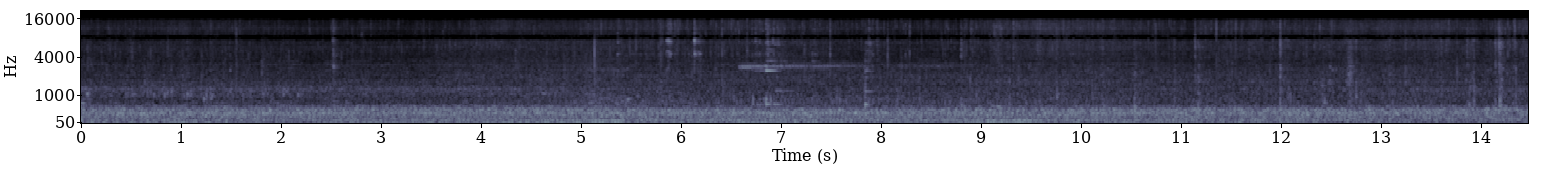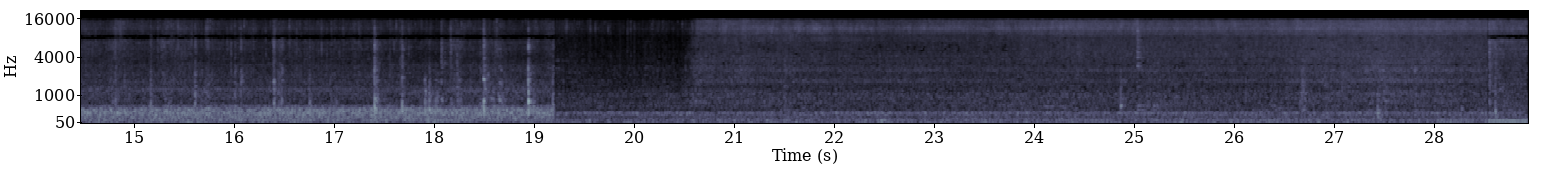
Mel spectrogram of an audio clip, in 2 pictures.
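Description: Beaten egg with onions sizzling in a wok over a gas burner while a metal spatula scrapes and taps against the pan. About two-thirds of the way through, the sound changes abruptly and turns quieter, to a thinner, higher sizzle.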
